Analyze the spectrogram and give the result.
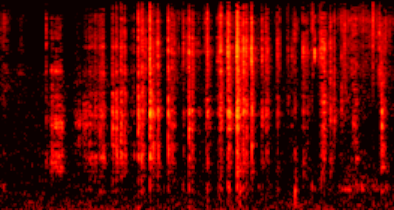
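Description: A utility knife blade shaves a large, solid, beige bar of dry laundry soap. A quick, irregular series of short, crisp scraping cuts with a bright, papery edge rises from a quiet background, each dying away almost at once.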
